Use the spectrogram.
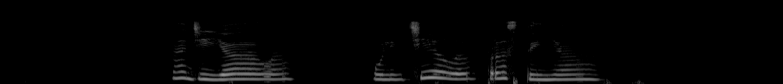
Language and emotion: Russian, sad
